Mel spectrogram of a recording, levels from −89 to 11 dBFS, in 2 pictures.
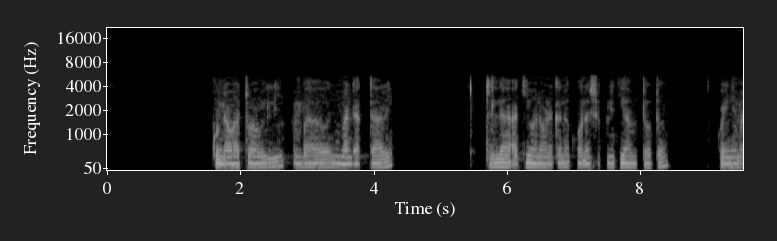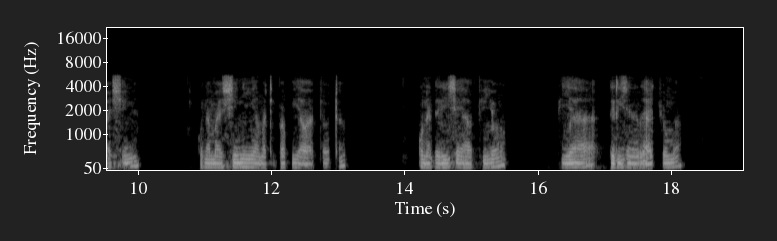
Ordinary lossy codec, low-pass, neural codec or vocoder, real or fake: Opus, 64 kbps; 5.4 kHz; vocoder, 22.05 kHz, 80 mel bands, WaveNeXt; fake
